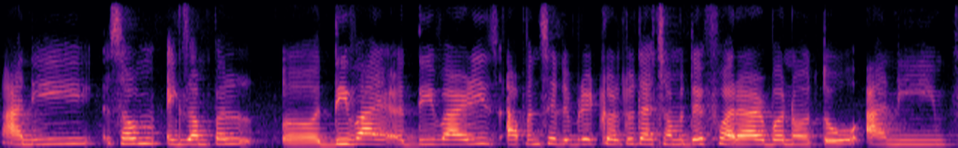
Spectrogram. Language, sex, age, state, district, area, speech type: Marathi, female, 18-30, Maharashtra, Wardha, rural, spontaneous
